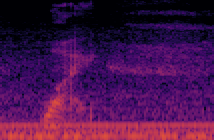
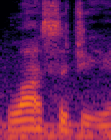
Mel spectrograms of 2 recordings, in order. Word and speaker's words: Lossigy: I always want to put a G in there, and it's not there. It's Lossigy. Lossigy, and I hope I'm pronouncing that properly.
